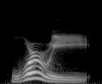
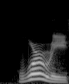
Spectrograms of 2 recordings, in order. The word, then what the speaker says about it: worry: 英式发音的前面发啊啊，美式发音的 o r 直接在一块发 er wor。 Worry, worry，前面是直接勾式的 er，我们再读一下 worry, worry。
